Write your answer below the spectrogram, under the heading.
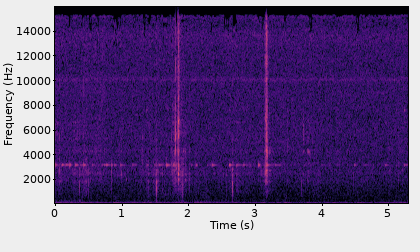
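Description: Wind rumbling on the camera microphone and the rustle of walking through dry field weeds. A faint high tone comes and goes, and two sharp clicks fall about two and three seconds in.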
